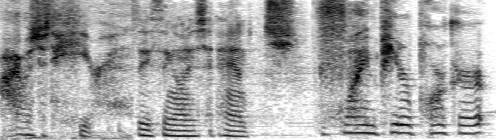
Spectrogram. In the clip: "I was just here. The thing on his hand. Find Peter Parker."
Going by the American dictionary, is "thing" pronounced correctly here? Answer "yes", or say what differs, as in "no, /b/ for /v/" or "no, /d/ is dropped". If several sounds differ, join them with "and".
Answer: yes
